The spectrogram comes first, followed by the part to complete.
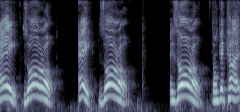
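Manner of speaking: very slow, drawn-out New York Italian accent. Showing the voice planned for Luffy in an abridged series: New York Italian Luffy voice. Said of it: "New York Italian Luffy".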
